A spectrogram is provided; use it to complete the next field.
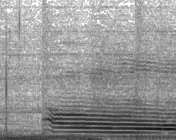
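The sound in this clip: A cat lets out a single long, drawn-out meow that starts sharply and eases slightly downward in pitch, holding for over a second above a low steady hum.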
